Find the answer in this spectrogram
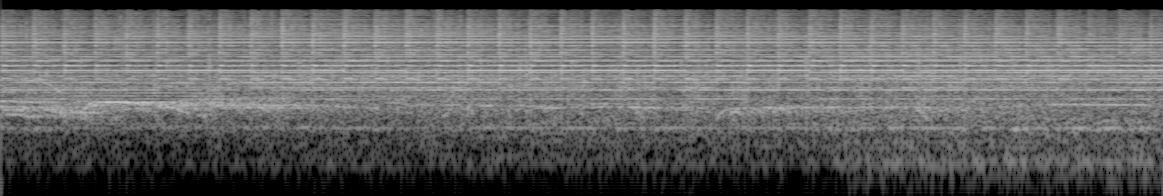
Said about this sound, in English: First Move live from the New York Stock Exchange, and that was the opening bell this Monday, a higher open as anticipated as we begin this holiday shortened trading week.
